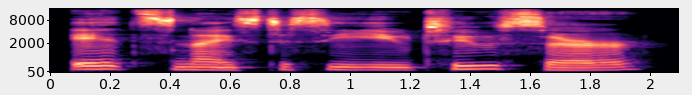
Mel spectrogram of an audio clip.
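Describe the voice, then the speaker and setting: An eager young female spy , acted by a woman narrator, talks with cheek and quick wit. It is character dialogue from an audiobook. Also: low voice, darkish tone, clean tone. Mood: cheeky.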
